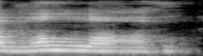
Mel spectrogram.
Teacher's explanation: जब इस लाम से पहले वाले हरफ के ऊपर ज़बर हो या पेश हो तो लफ्ज़ अल्लाह की लाम को पुर पढ़ते हैं, मोटा पढ़ते हैं · ये लफ्ज़ अल्लाह, इस लाम को हमने मोटा पढ़ा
